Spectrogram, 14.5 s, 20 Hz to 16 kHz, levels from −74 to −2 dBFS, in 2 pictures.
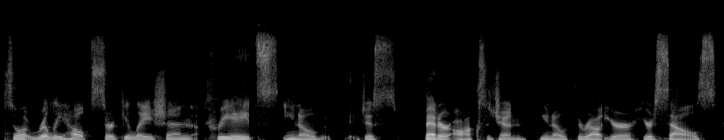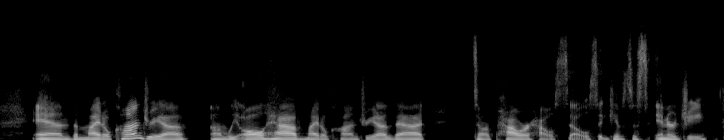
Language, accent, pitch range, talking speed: English, American, 155-180 Hz, 140 wpm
